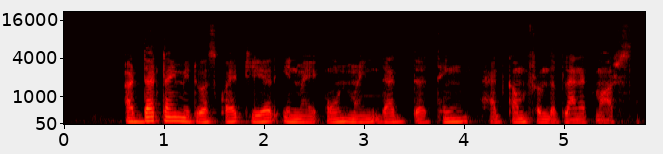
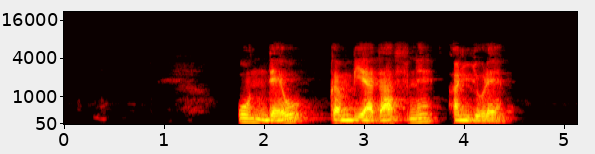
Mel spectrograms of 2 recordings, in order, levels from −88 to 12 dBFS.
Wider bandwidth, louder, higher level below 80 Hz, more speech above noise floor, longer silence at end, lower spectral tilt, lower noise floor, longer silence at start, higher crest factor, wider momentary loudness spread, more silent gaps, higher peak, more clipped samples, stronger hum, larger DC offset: first, 13.5 kHz vs 6.8 kHz; second, -48 LUFS vs -18 LUFS; second, -80 dBFS vs -56 dBFS; second, 36 dB vs 69 dB; second, 0.05 s vs 0.7 s; about the same, -7.5 dB/octave vs -8.5 dB/octave; about the same, -84 dBFS vs -86 dBFS; second, 0.6 s vs 1.75 s; about the same, 22 dB vs 18 dB; about the same, 11 LU vs 11 LU; neither; second, -26 dBFS vs -2 dBFS; neither; neither; neither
